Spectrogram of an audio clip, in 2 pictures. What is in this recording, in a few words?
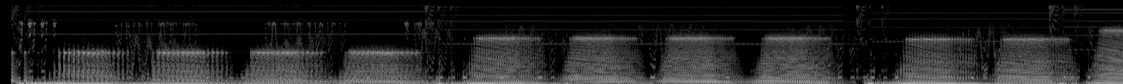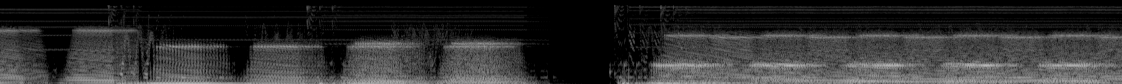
FX Alien Chat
